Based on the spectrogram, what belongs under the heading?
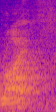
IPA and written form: raɪʔ (right)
